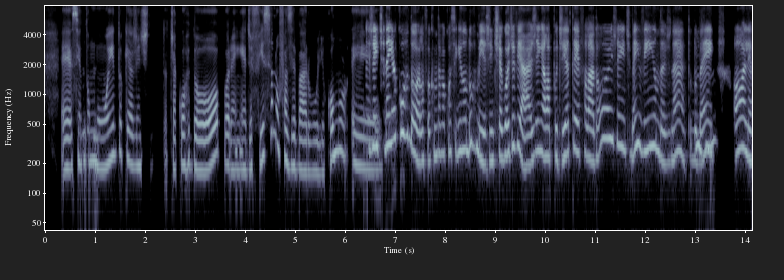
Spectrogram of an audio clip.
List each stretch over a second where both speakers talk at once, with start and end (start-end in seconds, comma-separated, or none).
none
